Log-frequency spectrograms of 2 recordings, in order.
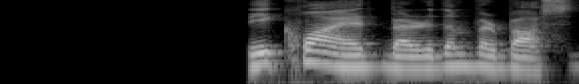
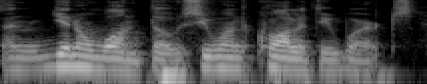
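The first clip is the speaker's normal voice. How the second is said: normal talking voice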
